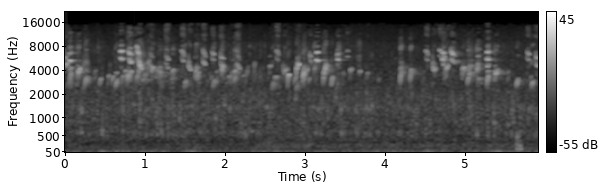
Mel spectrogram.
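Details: American goldfinch song: bright, rapid twittering phrases of high thin notes and short slurred chirps, delivered in dense bursts with brief pauses between them, no other sounds noticeable.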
